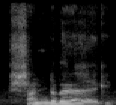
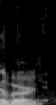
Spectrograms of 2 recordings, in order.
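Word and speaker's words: Sander Berge: Wilson, Smith Rowe, and your man, Shanderberg. I said it wrong. Sanderberg, we say in Norway.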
